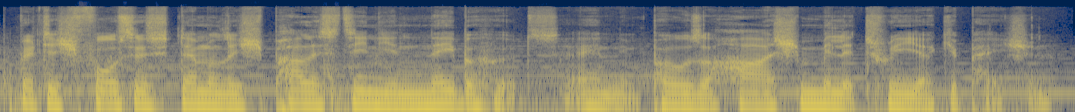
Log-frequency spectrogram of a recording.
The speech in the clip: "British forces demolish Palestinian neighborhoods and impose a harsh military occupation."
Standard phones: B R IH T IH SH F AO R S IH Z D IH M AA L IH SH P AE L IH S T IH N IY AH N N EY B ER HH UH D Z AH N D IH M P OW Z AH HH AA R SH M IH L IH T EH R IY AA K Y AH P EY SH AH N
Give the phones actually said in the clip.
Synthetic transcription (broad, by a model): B R IH T IH SH F AO R S IH Z D IH M AA L IH SH P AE L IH S T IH N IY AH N N EY B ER HH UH D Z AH N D IH M P OW Z AH HH AA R SH M IH L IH T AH R IY AA K Y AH P EY SH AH N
